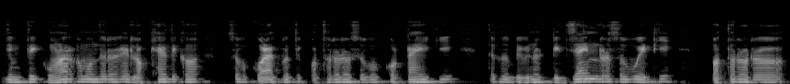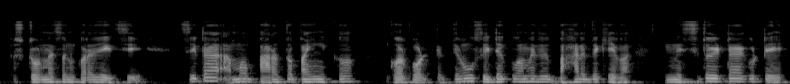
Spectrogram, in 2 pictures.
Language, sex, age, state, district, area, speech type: Odia, male, 18-30, Odisha, Puri, urban, spontaneous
